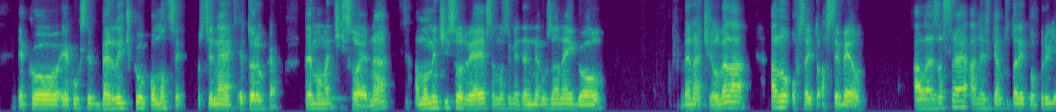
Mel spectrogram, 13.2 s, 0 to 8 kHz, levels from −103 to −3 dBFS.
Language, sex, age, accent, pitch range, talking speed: Czech, male, 20-39, native, 125-145 Hz, 170 wpm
